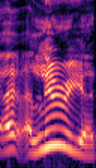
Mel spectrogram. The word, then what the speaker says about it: Elyria: Elyria, that's it. Oh, my God, I feel so bad. It's like a Canadian saying Wanapanega or something. Yeah. Like, what? He said Elyria.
